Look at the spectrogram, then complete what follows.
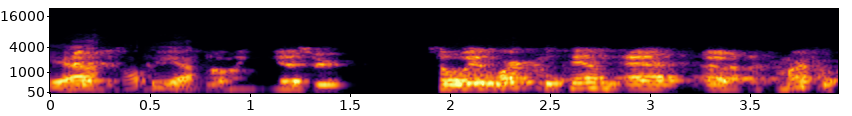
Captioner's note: murmurs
